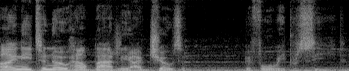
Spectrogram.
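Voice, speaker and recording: A man does a put-on character voice at medium pitch with clear background noise behind him. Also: moderate pace. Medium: video game. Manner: haughty, commanding, theatrical.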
